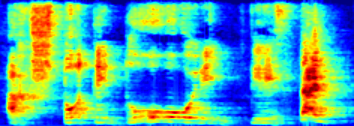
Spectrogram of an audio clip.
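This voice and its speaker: A woman's voice: high voice, expressive, slow pace, pushed and bright, echoey room, exaggerated voice. A woman voicing a fussy, gushing hen in a children's audio play. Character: fussy, chatty female hen, gracious fairy-tale guest.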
